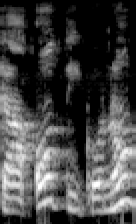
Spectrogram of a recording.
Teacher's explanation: tú dices caótico con la fuerza de voz en la o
